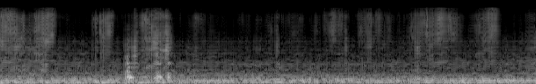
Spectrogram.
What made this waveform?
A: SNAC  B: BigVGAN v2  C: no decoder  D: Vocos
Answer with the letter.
B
